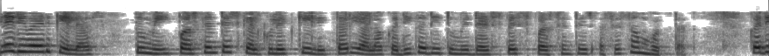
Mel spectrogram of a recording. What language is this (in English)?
Marathi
